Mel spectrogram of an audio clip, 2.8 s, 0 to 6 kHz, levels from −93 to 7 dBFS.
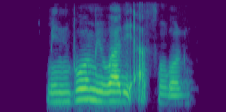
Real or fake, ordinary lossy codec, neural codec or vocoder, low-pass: fake; Opus, 64 kbps; vocoder, 22.05 kHz, 80 mel bands, WaveNeXt; 5.4 kHz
